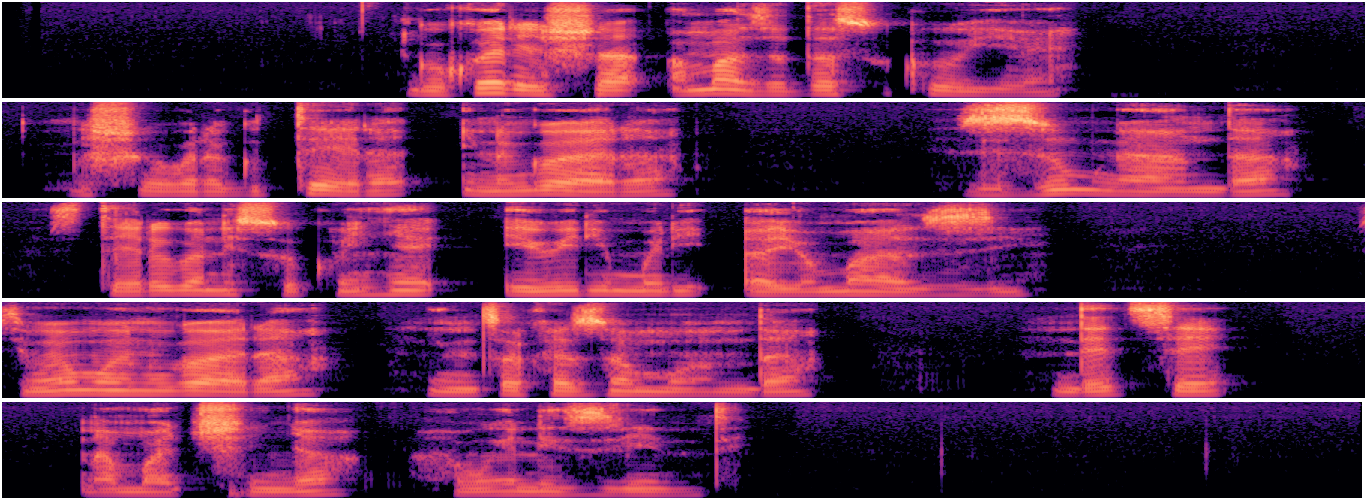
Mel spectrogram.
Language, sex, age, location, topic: Kinyarwanda, male, 25-35, Kigali, health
